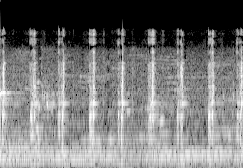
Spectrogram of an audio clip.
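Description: Countdown-clock ticking sound effect, fast and even at about five ticks a second, over a faint held musical tone.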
